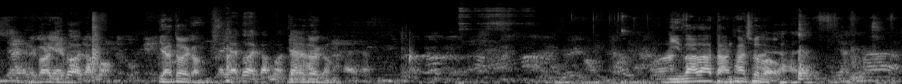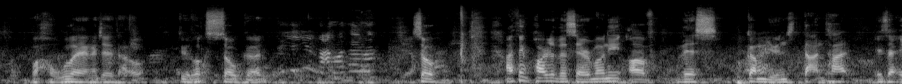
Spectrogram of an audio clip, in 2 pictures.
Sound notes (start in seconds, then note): 0.1 chef and food reviewer speak in foreign language; 6.7 food reviewer and chef speak in foreign language; 8.3 person speaks in foreign language; 9.4 food reviewer speaks in foreign language; 11.8 person speaks in foreign language; 15.9 speaks in foreign language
